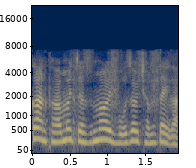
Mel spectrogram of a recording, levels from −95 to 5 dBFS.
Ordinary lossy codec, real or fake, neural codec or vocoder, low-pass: AAC, 32 kbps; fake; codec, 16 kHz, 4.8 kbps, FACodec; 7.2 kHz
